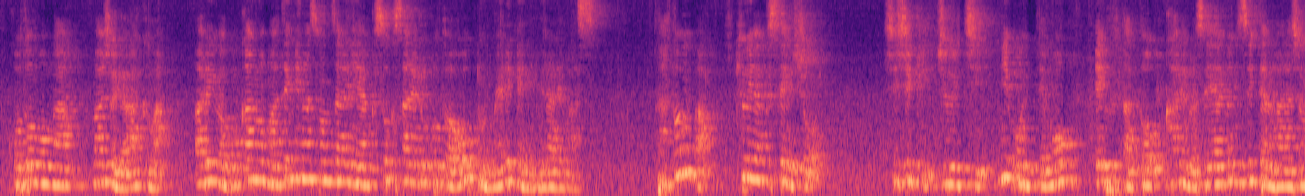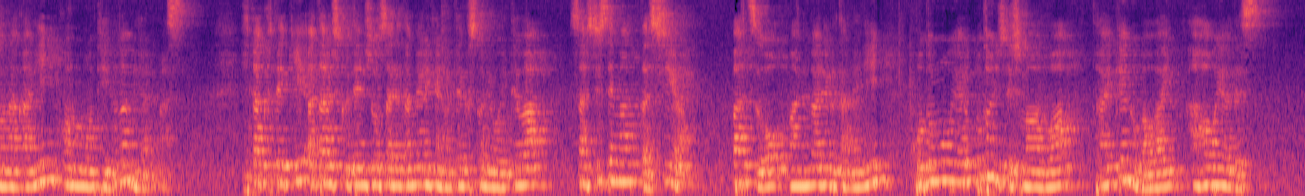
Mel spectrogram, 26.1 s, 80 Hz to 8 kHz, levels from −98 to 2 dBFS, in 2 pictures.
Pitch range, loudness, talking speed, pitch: 190-235 Hz, -19 LUFS, 360 characters per minute, 210 Hz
